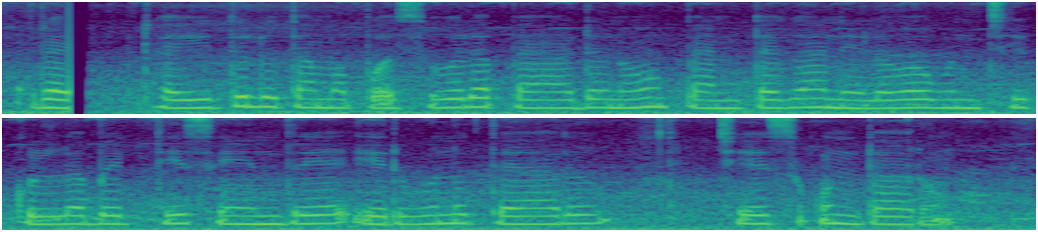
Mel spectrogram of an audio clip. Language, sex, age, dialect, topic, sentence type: Telugu, female, 60-100, Utterandhra, agriculture, statement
